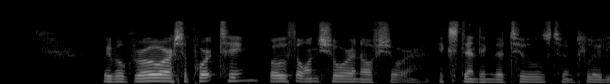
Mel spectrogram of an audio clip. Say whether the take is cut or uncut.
uncut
